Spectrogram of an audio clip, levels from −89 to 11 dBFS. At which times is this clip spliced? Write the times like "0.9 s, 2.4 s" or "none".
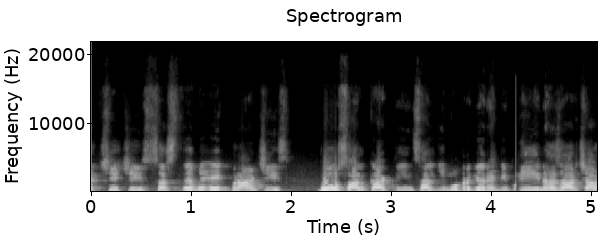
4.1 s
